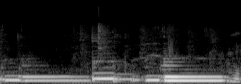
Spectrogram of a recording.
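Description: Electric guitar playing a slow lead phrase in single notes, about five in two seconds, each ringing on and stepping up and down in pitch around the eighth and tenth frets.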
